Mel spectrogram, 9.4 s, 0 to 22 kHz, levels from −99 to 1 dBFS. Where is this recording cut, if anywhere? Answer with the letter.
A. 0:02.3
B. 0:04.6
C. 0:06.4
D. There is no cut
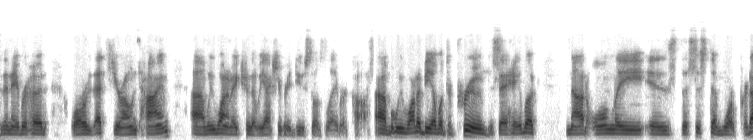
B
